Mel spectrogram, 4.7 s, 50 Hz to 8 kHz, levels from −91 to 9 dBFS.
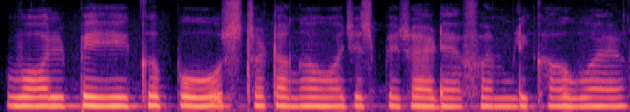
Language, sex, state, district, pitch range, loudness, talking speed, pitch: Hindi, female, Madhya Pradesh, Bhopal, 225-230 Hz, -16 LUFS, 165 wpm, 225 Hz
